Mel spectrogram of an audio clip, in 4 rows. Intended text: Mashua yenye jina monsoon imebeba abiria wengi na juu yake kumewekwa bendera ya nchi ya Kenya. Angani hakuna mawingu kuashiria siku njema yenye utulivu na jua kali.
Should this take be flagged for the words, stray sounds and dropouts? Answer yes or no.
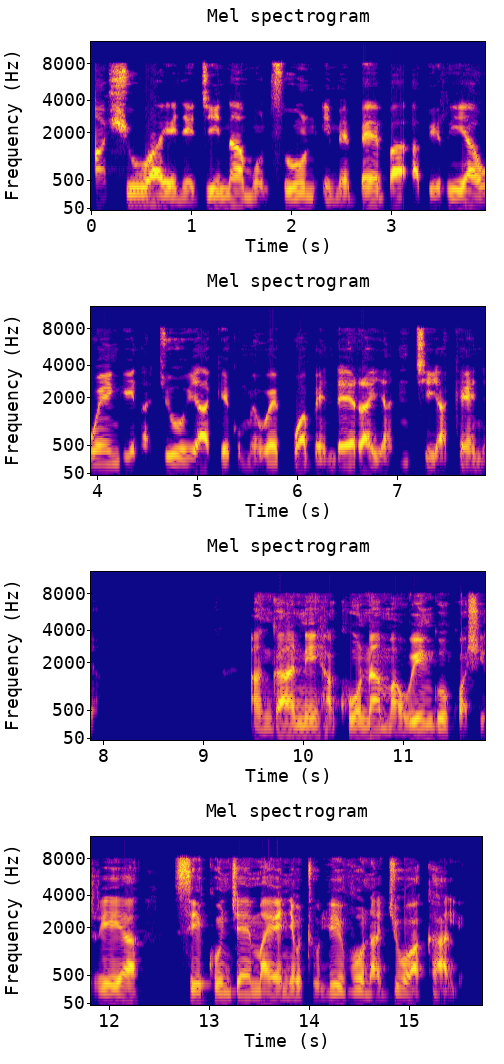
no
